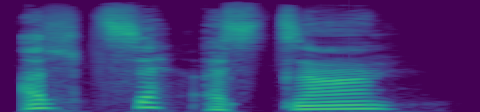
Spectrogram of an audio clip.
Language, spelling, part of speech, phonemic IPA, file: Navajo, Áłtsé Asdzą́ą́, proper noun, /ʔɑ́ɬt͡sʰɛ́ ʔɑ̀st͡sɑ̃́ː/, Nv-Áłtsé Asdzą́ą́.ogg
- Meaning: First Woman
